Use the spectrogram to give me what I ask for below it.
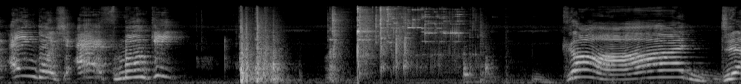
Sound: bottle crash

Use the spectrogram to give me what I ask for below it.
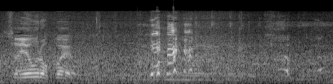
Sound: laugh

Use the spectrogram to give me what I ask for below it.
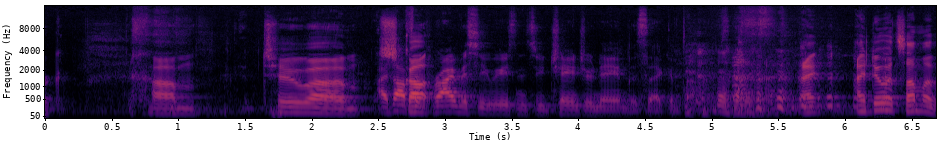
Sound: laughter

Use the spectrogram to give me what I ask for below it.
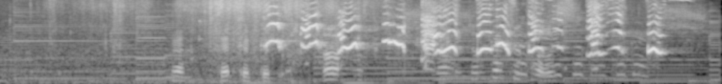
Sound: squealing

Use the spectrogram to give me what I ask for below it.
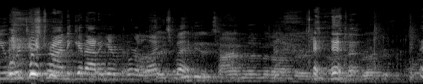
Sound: laughter

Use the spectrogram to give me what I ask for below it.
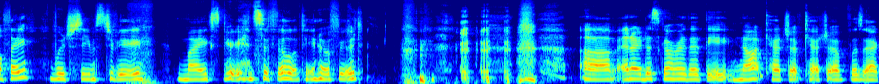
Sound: both laugh

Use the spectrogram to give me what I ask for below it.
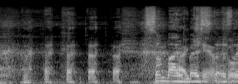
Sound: Kliff laughing

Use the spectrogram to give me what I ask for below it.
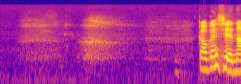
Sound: sigh

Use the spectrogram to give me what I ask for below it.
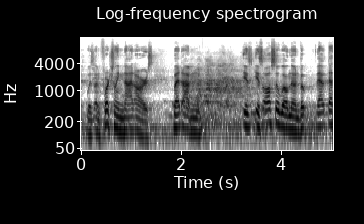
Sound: laugh

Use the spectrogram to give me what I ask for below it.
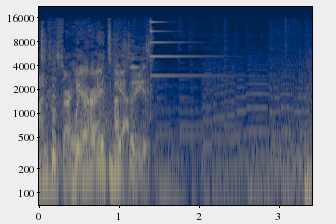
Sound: bell dings

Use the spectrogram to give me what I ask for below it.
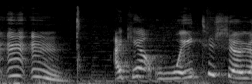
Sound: kissing

